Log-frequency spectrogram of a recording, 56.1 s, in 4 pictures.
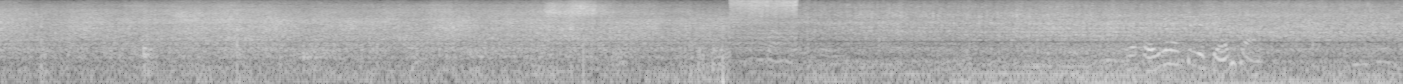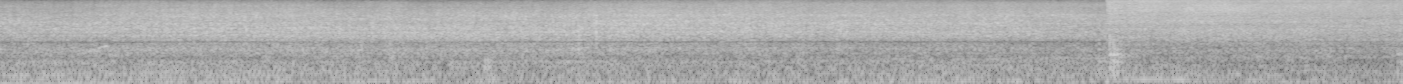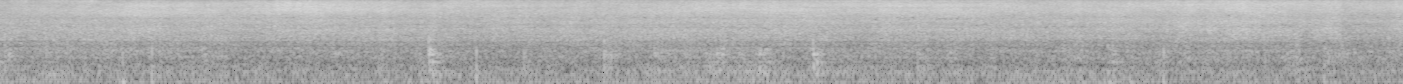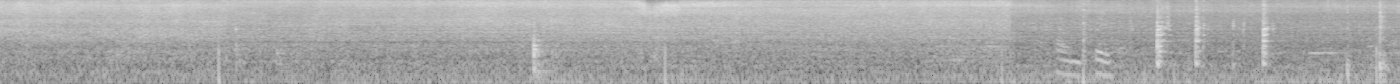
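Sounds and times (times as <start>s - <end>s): stir-fry sizzling in a wok: 0.0s - 56.0s
spatula knocking on pan: 53.7s - 54.9s.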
